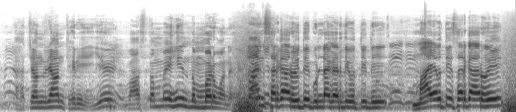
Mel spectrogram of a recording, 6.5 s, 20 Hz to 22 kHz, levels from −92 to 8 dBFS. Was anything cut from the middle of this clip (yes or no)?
yes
